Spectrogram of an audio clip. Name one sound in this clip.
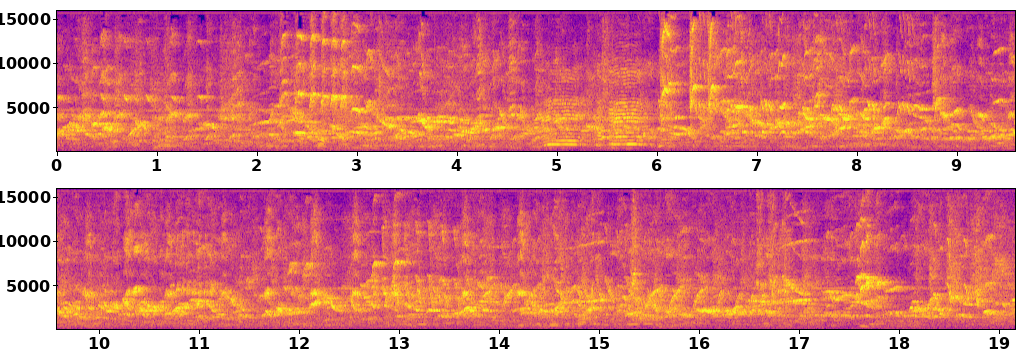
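A songbird sings loud, rapid, warbling chirps and whistles.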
